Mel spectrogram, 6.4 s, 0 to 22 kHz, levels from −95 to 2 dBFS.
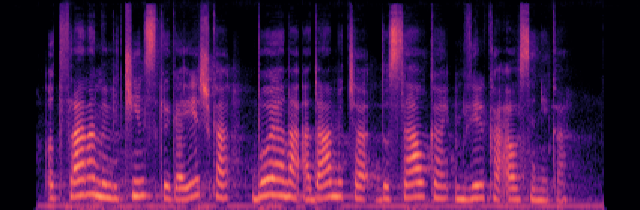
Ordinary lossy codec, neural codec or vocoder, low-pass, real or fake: none; codec, 44.1 kHz, 2.6 kbps, SNAC; none; fake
